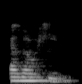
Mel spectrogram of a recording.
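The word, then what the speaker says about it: יהוה: It's written yud and he and Vav and hey, but it's pronounced Elohim.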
